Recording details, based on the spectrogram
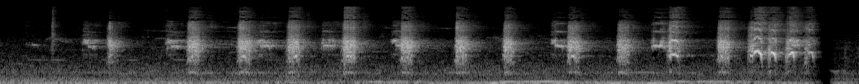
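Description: Chachalacas give loud, harsh, raucous squawks, about two a second, in a scratchy chorus that grows busier toward the end, over a faint low rumble.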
